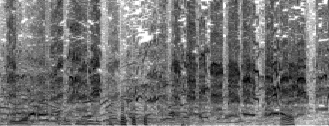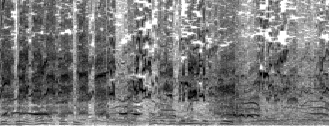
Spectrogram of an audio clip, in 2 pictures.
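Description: A crowd of rainbow lorikeets screeching and chattering without a break while they squabble over a feeding dish. The calls are loud, harsh and high-pitched.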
